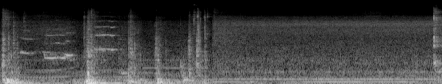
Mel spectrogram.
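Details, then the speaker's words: 1968 Pontiac LeMans wiper motor after removing the added relay connection and refitting the wiper fuse alone: switch clicks, steady low whir, no binding; wipers work and park. Owner thinks the fuse was the issue. "Turn the windshield wiper on. Turns on. Turns off. That was my issue. I think it was the uh fuse."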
